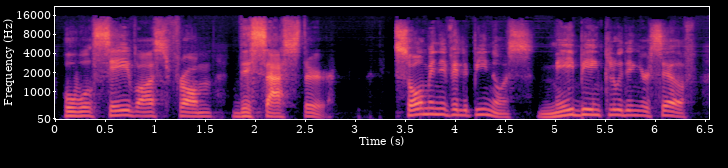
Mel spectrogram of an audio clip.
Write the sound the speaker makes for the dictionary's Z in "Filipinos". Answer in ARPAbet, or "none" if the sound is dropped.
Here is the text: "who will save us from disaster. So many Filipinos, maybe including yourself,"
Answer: S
